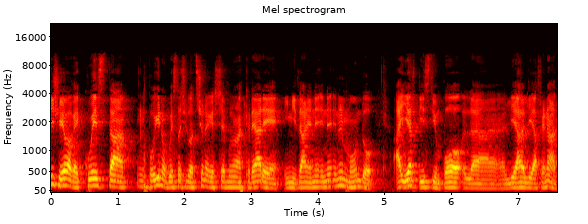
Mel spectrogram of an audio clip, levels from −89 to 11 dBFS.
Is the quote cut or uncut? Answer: uncut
